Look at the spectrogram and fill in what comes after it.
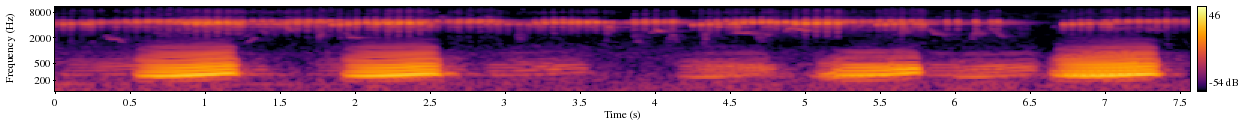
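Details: Frogs croak after summer rains in a mating frenzy, giving nasal, bleating bursts about once a second over a steady high-pitched chorus.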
